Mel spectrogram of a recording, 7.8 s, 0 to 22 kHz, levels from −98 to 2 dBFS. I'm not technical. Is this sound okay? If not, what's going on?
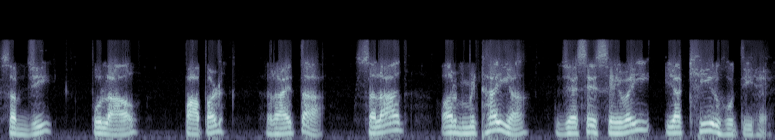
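No. From start to finish the speech sounds breathy and grainy, with a gritty hiss in place of crisp detail, and nothing above about 7.7 kHz. This is likely Bluetooth LC3 compression squeezed hard, which discards the upper sound and fills that space with noise.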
